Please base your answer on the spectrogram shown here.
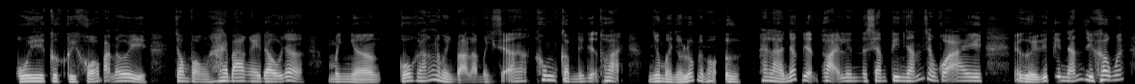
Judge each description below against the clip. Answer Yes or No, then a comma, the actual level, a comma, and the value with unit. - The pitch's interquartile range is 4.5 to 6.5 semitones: Yes, average, 5.0 semitones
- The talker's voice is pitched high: No, medium, 155 Hz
